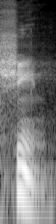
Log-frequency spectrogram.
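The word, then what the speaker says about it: shin: the 21st letter of the hebrew alphabet is pronounced sheen and it's uh that the the picture that's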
